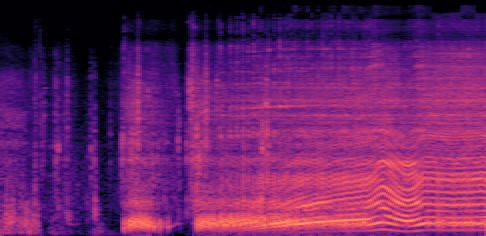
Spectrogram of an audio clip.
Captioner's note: engine roaring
